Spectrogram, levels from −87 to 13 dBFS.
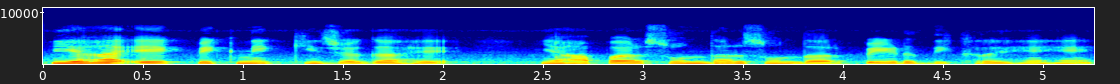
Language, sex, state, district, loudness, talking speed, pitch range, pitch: Hindi, female, Madhya Pradesh, Dhar, -18 LUFS, 160 wpm, 205-245 Hz, 230 Hz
